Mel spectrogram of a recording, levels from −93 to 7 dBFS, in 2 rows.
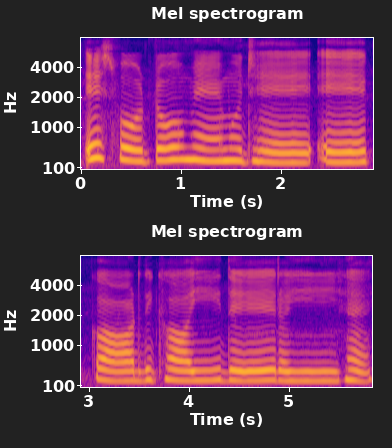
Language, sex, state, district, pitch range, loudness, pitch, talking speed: Hindi, female, Madhya Pradesh, Umaria, 215-250 Hz, -16 LUFS, 225 Hz, 105 wpm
